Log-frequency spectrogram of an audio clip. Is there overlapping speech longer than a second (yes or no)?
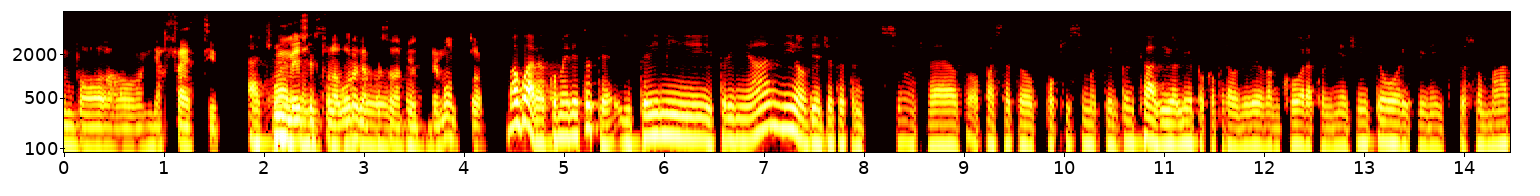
yes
